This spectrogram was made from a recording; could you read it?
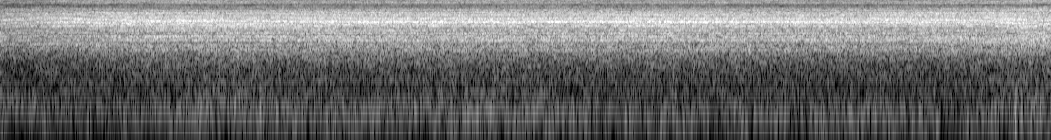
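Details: Old Ford truck: sharp, steady high hiss of coolant spraying under pressure with almost no engine sound, from at least three pinhole leaks in the radiator. Leaks are to be soldered.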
